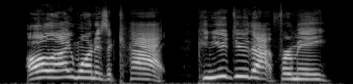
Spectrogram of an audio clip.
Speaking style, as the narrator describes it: Lincoln said loudly

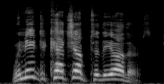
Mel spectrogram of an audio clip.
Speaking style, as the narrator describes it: shouted Sylvester

